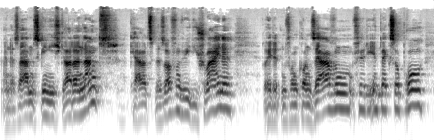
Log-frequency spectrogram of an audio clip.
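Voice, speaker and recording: An actor playing a gruff, defensive sailor in a radio play, blunt and colloquial, with a creaky voice. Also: male voice, mid-range voice, expressive, normal speed, close to an everyday voice. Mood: guarded.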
